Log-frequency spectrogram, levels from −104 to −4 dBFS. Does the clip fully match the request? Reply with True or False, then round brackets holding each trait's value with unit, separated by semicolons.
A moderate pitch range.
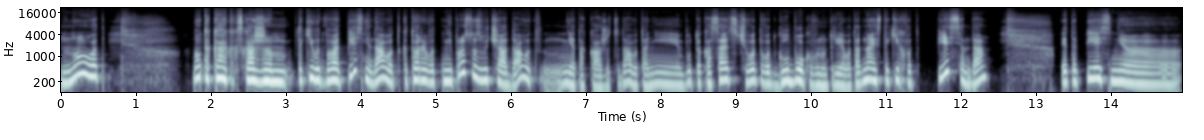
True (4.1 semitones)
